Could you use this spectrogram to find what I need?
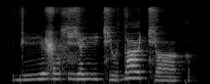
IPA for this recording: diː˩˧ ʐu˧sˤ ʑiː˧t͡ɕɯ˨˩ da˥ə̯ t͡ɕʌː˨˩k

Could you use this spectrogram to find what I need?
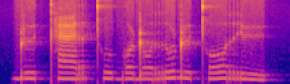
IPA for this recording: ɖʉ t̪ʰært̪ʰu ɡoɖoruɖʉ t̪ʰo ry

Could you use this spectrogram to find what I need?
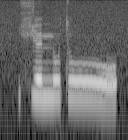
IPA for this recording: çɛnotoː

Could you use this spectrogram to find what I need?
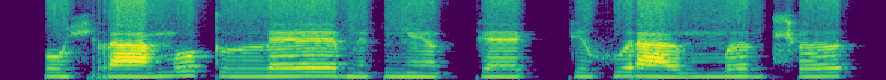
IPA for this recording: oçraː mot lːɛːbẽt ɲẽə̯kːɛː kːexʷəɾaːə̯ mːəːɡt͡ɕʰəː

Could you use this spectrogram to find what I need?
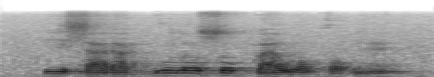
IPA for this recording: i˧sa˨ɾa˨˦ ɡ͡bu˦lo˦so˦˨k͡pa˨˦ wɔ˧kɔ˨ɡɛ̃˧

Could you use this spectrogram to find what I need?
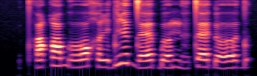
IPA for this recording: t̪ʰə˩˧qɤ˧˥ɡɤː˩˧ χi˩di˥e̯ d̪ɛ˩˧ɓə˩˧ n̪ɛ̤˩˧t̪ɛ˧ ɗəː˩˧d

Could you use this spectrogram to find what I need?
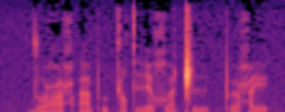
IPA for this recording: doʕɵħ ʔapʼu ketˤ rʲeχʷaǁɨ | pʼɵħe

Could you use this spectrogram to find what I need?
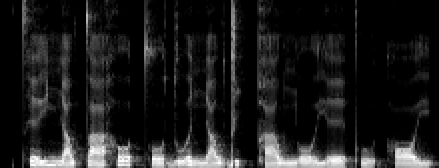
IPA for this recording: t̪ʰe˩˧j ɲa˩wt̪aː˩˧hoː˥˨t̚t̪ʰo˩ du˧ə̯ ɲa˩˧wdi˥˨k̚ pʰa˩˧wɲoː˩jeː˩pʰuː˧˩t̚ hɔː˥˨j

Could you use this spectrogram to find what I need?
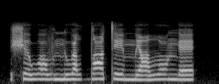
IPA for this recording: ʃəwɔvnul dˤuteme ðˤyŋɛ

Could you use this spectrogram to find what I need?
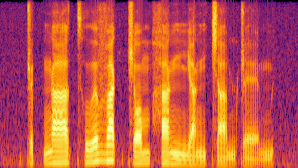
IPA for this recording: ʈə˨˩k̚ ŋaː˧ t̪ʰu˧˥ə̯va˦˥k̚ cɔ˧mha˧ŋ ɲa˨˩ŋ ca˨˩m ʈɛ˨˩˨m

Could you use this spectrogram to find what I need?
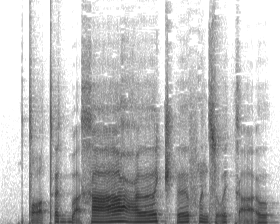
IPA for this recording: tˤa̰tʼəd ba̰xaː ʕəː t͡ʃʼɘ fə̃dzo̰ɪ̯ka̰ʊ̯

